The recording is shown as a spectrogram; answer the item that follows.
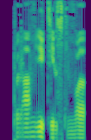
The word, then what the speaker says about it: Правительство: Правительство. – Правительство, government. – The stress is on the second syllable. The O at the end of the word is pronounced like the O in the word go.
